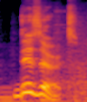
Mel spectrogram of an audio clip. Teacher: Dessert. Première syllabe non accentuée avec le son et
